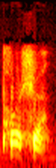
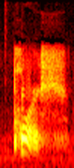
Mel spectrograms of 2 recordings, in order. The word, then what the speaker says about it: Porsche: Well, okay, I have at various times been more or less an avid fan of the Porsche motor car, which is mispronounced by many people as Porsche.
